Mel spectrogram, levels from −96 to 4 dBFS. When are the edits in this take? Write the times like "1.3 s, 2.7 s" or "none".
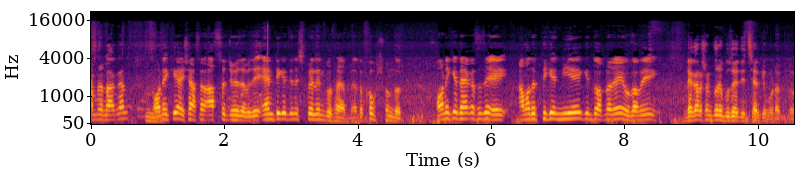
none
